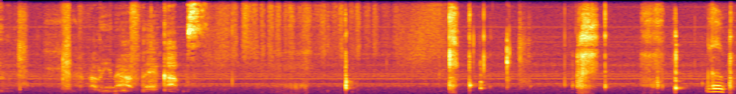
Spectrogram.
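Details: Brief, sharp catching sounds recur among a young girl's babbling and whispers; she gets hiccups daily, even hourly: hiccups.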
